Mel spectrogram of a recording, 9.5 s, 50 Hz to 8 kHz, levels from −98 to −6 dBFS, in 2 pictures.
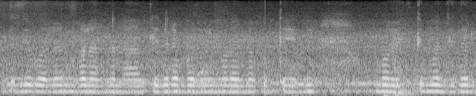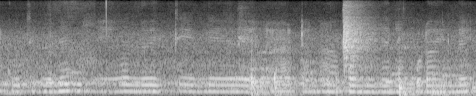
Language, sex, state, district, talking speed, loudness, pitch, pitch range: Kannada, female, Karnataka, Mysore, 75 wpm, -21 LUFS, 200 Hz, 195-210 Hz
